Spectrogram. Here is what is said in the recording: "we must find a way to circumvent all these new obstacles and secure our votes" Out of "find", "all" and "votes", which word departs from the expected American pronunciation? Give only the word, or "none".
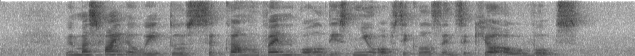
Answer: none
